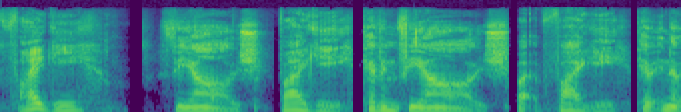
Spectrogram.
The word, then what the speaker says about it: Feige: producer kevin fiage has um what oh it's feige fionage kevin fiorage no it's fioraj baggy biage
